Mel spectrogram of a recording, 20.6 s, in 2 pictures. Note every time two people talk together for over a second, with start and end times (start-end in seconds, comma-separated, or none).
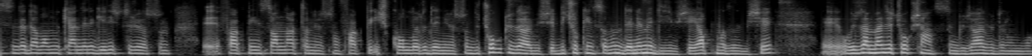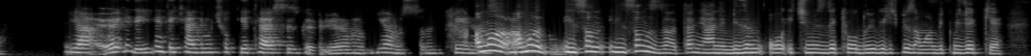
none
